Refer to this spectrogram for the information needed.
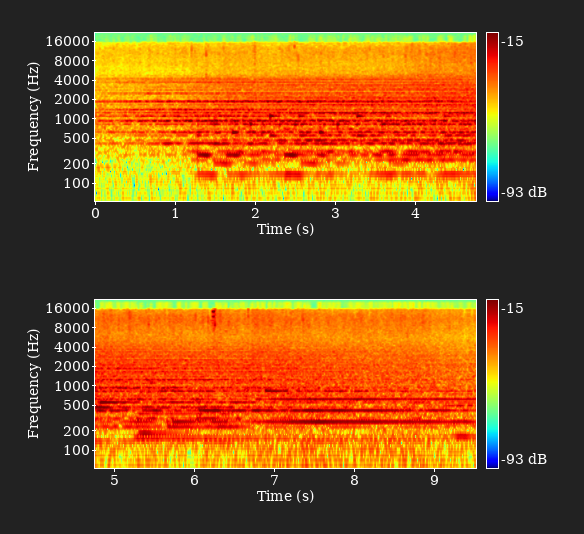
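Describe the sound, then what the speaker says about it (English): Steady rain patters across surfaces in the video game Wuthering Waves, a dense, quiet hiss that runs unbroken under sustained soft musical tones. "Are you trapped here by the rain?"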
